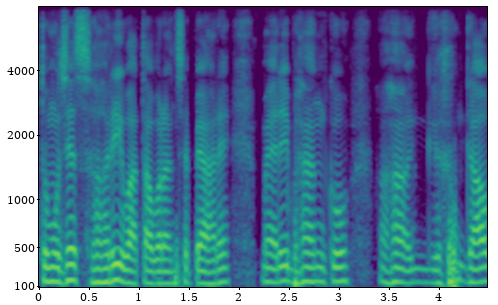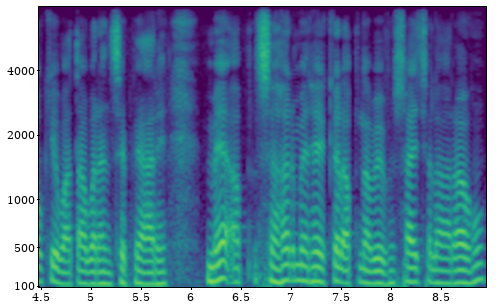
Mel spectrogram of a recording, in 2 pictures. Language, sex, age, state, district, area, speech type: Hindi, male, 60+, Madhya Pradesh, Bhopal, urban, spontaneous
